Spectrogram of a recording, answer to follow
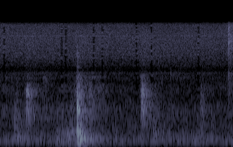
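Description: Dry-erase marker writing on a whiteboard: a few short strokes, and one louder knock a little under a second in.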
